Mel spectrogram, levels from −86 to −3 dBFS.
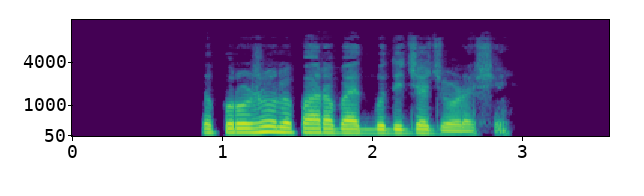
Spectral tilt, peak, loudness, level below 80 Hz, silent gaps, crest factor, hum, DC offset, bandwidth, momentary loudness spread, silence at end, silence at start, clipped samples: -9 dB/octave; -2 dBFS; -15 LUFS; -58 dBFS; none; 14 dB; none; under 0.1%; 9.2 kHz; 18 LU; 0.65 s; 0.9 s; under 0.1%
